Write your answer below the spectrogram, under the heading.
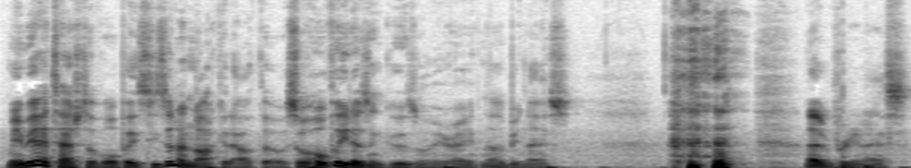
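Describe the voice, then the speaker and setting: A man's voice: sits low, sing-song, quick pace, mellow, breathy edge. A man with a stuffy, nasal voice from a cold, casually thinking aloud while commenting on his own card game match. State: sick, stuffy nose. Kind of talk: live gameplay commentary.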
